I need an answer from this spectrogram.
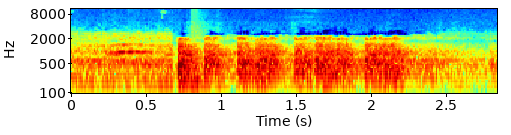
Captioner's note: muffled gunshots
